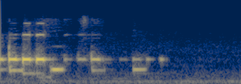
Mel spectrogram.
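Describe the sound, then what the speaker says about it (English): A phone alarm rings with a short, bright electronic melody of a few rising and falling tones. It is fairly close and heard alone, with quiet room noise between the notes. "that was my alarm"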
